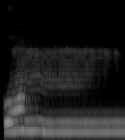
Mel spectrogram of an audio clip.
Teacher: So you are keeping the sound in your nose for a longer time because idgham takes akmal gunna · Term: idgham shafawi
